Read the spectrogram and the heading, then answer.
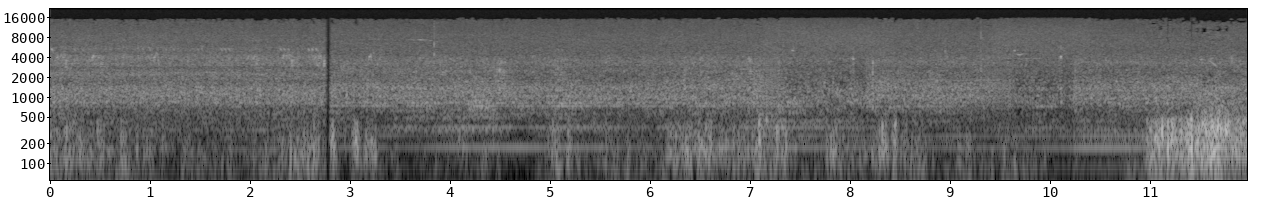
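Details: Steady low wind rumble and engine-like hum, with a gust-like burst near the end and no clear animal call.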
